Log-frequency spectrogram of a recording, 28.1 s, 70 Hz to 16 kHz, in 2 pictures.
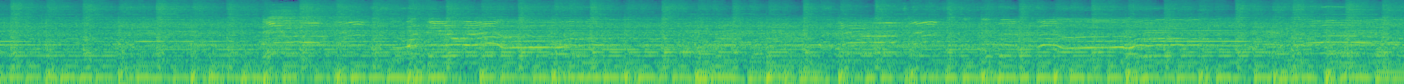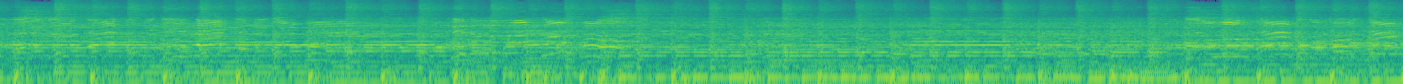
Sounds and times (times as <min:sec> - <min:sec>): Rock and roll: 0:00.0 - 0:28.0.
